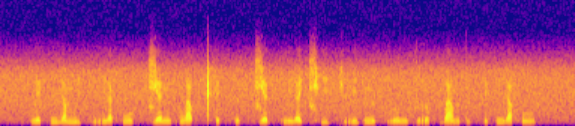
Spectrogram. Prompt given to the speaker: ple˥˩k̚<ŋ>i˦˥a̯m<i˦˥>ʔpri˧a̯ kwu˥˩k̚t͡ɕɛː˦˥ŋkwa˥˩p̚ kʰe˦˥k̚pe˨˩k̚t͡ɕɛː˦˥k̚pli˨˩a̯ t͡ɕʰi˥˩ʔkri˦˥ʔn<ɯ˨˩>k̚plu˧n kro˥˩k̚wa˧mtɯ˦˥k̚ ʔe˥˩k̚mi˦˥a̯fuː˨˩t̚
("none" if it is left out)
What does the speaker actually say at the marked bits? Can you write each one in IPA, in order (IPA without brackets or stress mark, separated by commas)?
ŋ, i˦˥, ɯ˨˩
